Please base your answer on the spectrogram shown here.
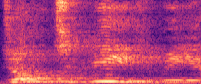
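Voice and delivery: loud, high, slow begging cry; screaming plea. Retold or imitated. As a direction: beg them not to go, full voice. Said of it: "I was screaming and begging them".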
